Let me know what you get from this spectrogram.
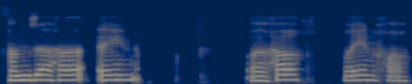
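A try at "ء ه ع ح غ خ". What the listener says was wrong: احسنتی, good.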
